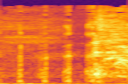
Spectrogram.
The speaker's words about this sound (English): Sure, you coughed right on the cheese. Away with it! Take it away. Take it away. I don't want it now. It's tainted.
